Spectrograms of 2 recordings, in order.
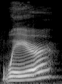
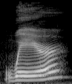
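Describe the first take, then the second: No difference in how they are said.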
